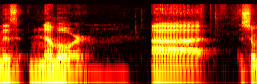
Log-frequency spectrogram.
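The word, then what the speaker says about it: Namor: game with neore so I've never heard anyone pronounce that way everyone pronounce it neyar so that's how they pronounce it in the game buddy okay and that's how they pronounce it in Black Panther well we'll get to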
